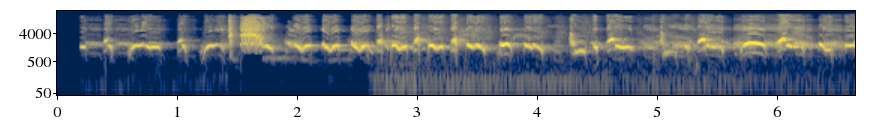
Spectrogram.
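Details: Silver-headed babbler singing, its song likened to a lumba dancer: a rapid, continuous run of loud squawky whistled notes, many rising then dipping, tumbling along without pause for nearly seven seconds.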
